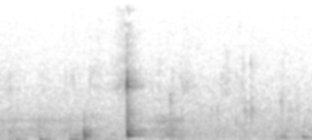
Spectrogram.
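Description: Small plastic paint bottle being handled, with one sharp click about a second in, a softer tap just before it and faint handling noises.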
